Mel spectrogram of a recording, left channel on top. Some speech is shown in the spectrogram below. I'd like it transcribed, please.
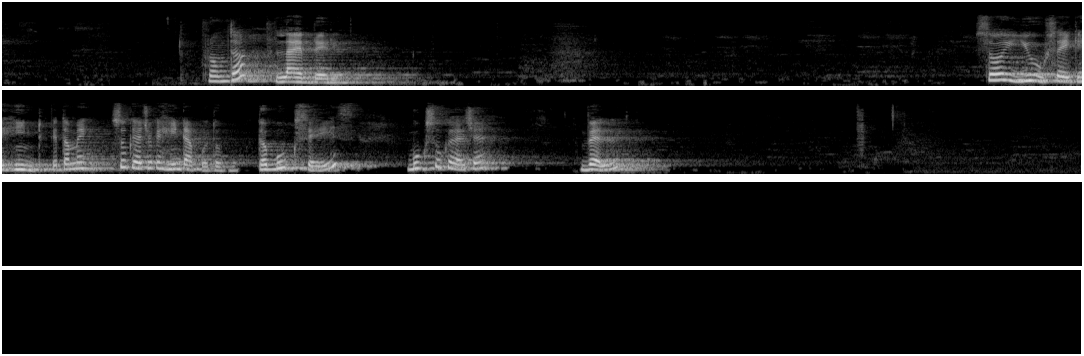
from the library. So you say કે હિન્ટ, કે તમે શું કહે છો કે હિન્ટ આપો. તો ધ બુક સેઝ, બુક શું કહે છે? વેલ,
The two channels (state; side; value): silent; right; 63 dB below the other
